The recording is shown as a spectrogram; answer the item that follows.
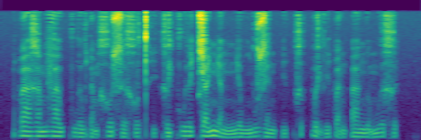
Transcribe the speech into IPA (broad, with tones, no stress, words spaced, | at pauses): ɓaː˧ɣa˧mvaː˧w kwə˨˩wɗa̰˧˨mxo˧ səː˧˩xo˧t̪ʰi˨˩kə˧j kwɨ˨˦ə̯t͡ɕaː˨˦ ɲa˧˩n ɲɛ˨˩wŋɨ˧wzɛ˨˩n ʔi˨˩p̚xə˦˥p̚ ɓə̰˧˨j li˨˦ɓa̰˧˥n ʔaː˧ŋ lṵ˧˨mu˧ə̯ xə˨˩t̚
